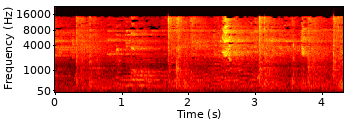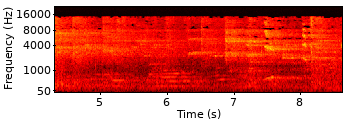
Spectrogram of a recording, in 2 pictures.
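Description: Badminton rackets striking a shuttlecock in a doubles rally: sharp hits about every half second to second, the loudest about two and a half seconds in, echoing in a large hall.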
